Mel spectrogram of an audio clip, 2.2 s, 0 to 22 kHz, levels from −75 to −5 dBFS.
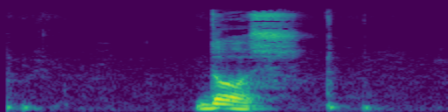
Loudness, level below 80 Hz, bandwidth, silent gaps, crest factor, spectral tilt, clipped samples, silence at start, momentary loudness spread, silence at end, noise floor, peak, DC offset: -16 LUFS; -60 dBFS; 16 kHz; none; 20 dB; -5 dB/octave; under 0.1%; 0.1 s; 24 LU; 0.4 s; -57 dBFS; -2 dBFS; under 0.1%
